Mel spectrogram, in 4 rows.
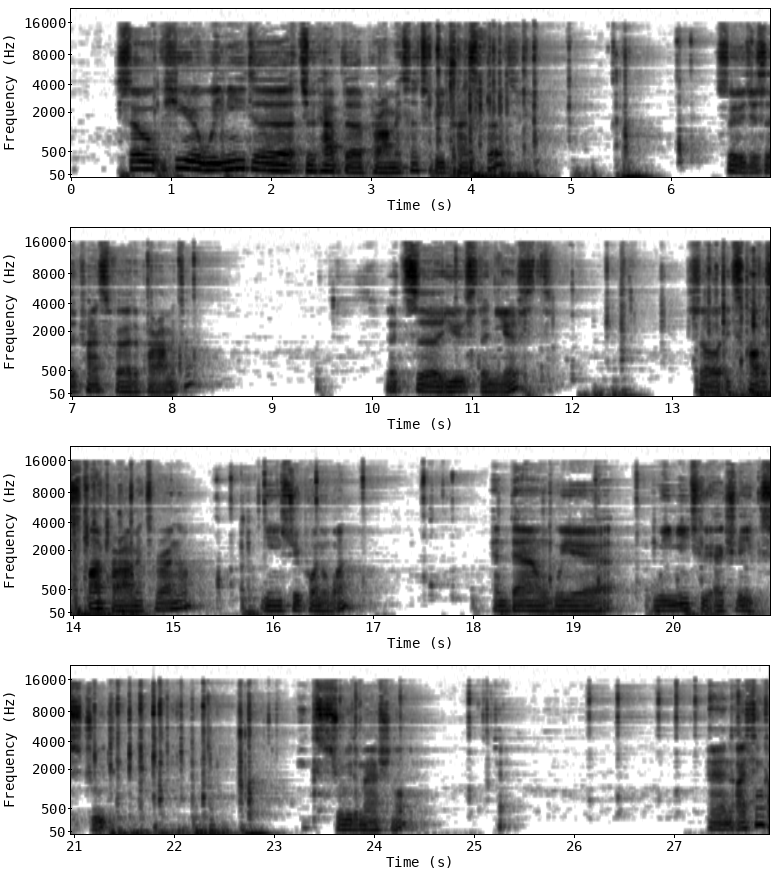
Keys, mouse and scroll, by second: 0.9 ctrl+a, 6.9 drag, 8.1-11.2 drag, 11.3-12.4 middle drag, 12.4 ctrl+a, 15.9-17.0 alt+right drag, 17.0 click, 17.8 scroll up 1, 17.8 scroll down 1, 17.9-19.4 middle drag, 19.4 click, 20.1 ctrl+a, 24.4-26.3 drag, 26.9 click, 27.3-27.9 drag.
